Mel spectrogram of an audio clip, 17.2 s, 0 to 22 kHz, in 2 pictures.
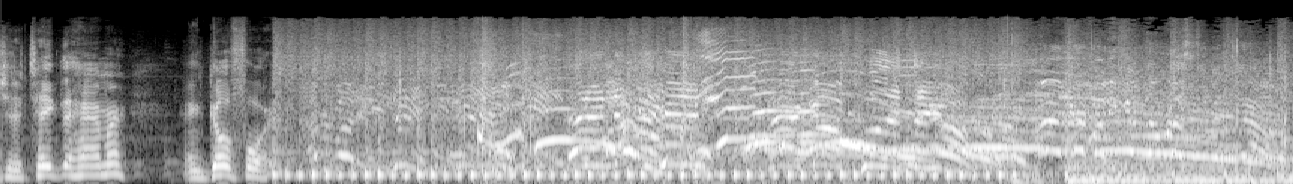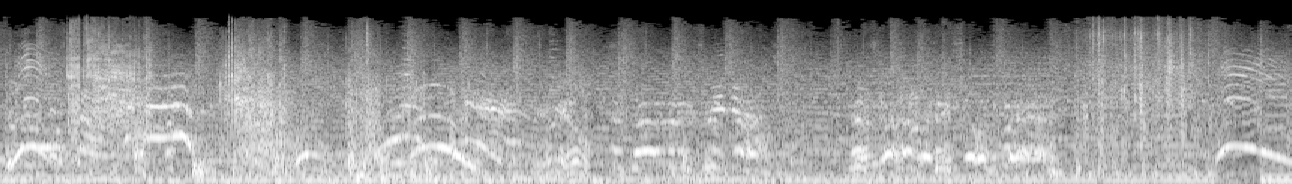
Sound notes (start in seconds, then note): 3.0 cheering; 9.0 cheering continuees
